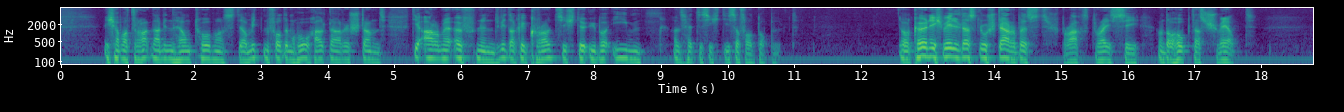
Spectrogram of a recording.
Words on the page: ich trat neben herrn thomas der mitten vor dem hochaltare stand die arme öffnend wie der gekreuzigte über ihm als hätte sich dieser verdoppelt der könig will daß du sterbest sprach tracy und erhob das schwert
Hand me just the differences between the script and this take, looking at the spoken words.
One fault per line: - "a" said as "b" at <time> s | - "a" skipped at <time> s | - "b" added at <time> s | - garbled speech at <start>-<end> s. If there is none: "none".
- "aber" added at 0.8 s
